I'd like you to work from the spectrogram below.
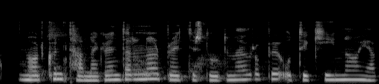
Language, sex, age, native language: Icelandic, female, 30-39, Icelandic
